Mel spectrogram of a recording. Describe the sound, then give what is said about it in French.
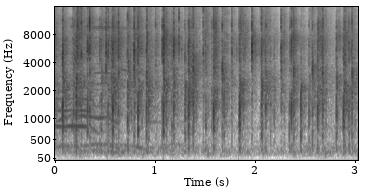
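Audience applause at a live gathering where performers are introduced: dense, loud clapping from many hands, fast and irregular, holding steady for about three seconds with no single voice standing out. “Allez, on applaudit bien fort Félicie.”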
